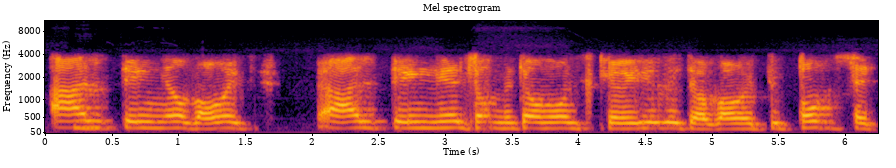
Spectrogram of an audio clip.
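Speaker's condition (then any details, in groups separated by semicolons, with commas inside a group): Cerebral palsy; sudden involuntary jerks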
